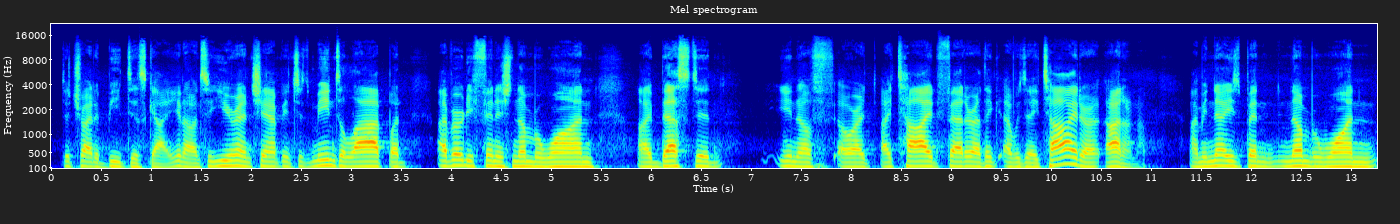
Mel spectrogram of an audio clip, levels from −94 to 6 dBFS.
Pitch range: 115-135 Hz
